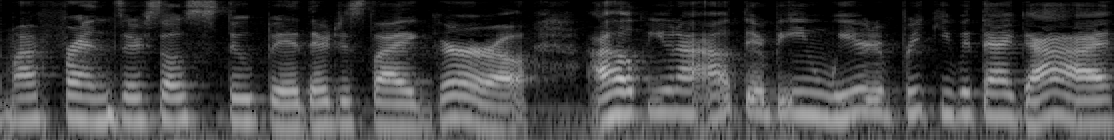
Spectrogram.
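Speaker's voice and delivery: ordinary delivery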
